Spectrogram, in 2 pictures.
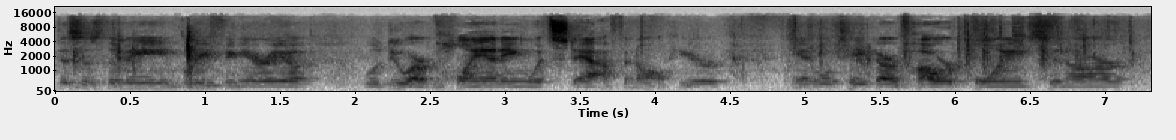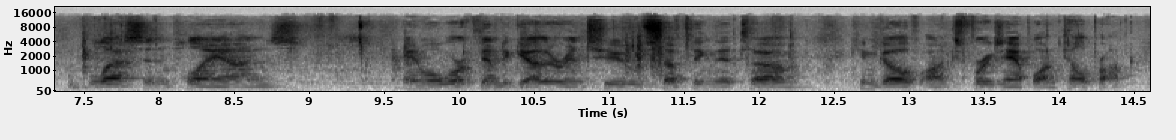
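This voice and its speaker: In a flat, medium-pitched voice at normal speed, a man narrates an informal, off-the-cuff walking tour indoors. He is the CEO and presenter of a training company, moving through a video production facility. Light background noise and room ambience come through.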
